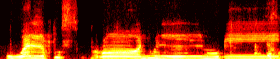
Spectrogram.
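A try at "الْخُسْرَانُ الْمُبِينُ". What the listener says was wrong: Huruf kha tu, khus bunyi kha. Dia bukan hus. Kalau kita baca hus dia jadi ha. Dia kha tu, khus.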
